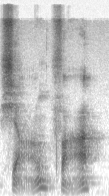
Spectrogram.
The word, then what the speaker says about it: 想法: But you don't say 想法. Here's how you say it. 想法想法想法.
